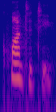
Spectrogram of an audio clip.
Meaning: A fundamental, generic term used when referring to the measurement (count, amount) of a scalar, vector, number of items or to some other way of denominating the value of a collection or group of items
- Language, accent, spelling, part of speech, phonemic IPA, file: English, US, quantity, noun, /ˈkwɑn(t)ɪti/, En-us-quantity2.ogg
